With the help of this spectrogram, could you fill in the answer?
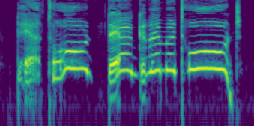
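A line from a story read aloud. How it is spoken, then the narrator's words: Old woman's mad scream. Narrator (German): schrie die Alte im Wahnsinn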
